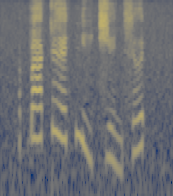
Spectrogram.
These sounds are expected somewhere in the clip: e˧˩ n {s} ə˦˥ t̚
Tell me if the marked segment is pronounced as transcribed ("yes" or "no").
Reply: yes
